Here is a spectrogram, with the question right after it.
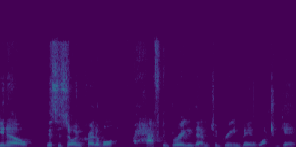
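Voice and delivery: ordinary talk

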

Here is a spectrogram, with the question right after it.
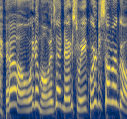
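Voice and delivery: put-on high-pitched older woman voice. Announcer promoting a sweepstakes signup deadline, imitating an old mom. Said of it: "Don't I sound like your old mom?".

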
